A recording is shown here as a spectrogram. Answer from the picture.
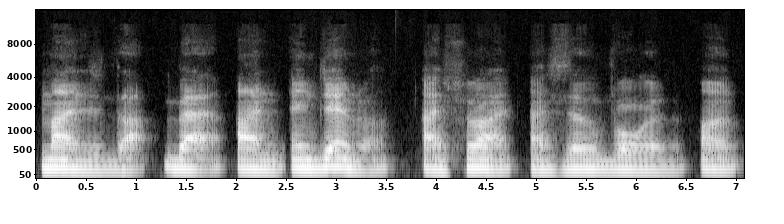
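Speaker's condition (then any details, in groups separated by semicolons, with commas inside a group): Motor neurone disease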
